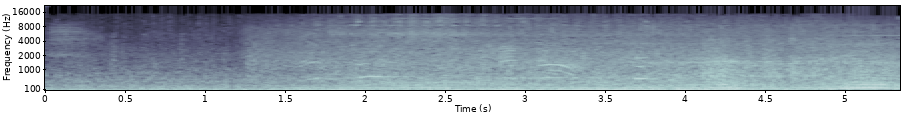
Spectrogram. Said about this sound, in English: Their truck pulls up to the border crossing.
